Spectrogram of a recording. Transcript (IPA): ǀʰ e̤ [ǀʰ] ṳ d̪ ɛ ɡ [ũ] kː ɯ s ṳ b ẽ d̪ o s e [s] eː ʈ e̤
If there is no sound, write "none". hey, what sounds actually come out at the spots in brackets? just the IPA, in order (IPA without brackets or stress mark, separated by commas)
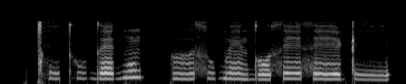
t̪ʰ, ũ, s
